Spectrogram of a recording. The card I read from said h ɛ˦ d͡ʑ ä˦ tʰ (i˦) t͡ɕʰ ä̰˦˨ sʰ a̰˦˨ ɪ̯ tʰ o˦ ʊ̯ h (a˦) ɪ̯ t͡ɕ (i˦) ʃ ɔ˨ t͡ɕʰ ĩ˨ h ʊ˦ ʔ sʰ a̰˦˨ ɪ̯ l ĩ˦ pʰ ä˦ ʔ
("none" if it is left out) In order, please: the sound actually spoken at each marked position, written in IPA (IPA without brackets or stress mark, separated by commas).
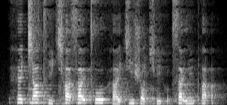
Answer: i˨, a˨, i˦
